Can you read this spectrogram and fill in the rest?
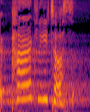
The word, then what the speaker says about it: parakletos: I checked with Chris how to pronounce that before, and he said it was good, so we're going to go with that one. So parakletos, and the other definitions of this word, yes, it means advocate, but it also means comforter.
